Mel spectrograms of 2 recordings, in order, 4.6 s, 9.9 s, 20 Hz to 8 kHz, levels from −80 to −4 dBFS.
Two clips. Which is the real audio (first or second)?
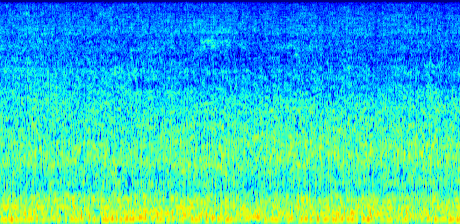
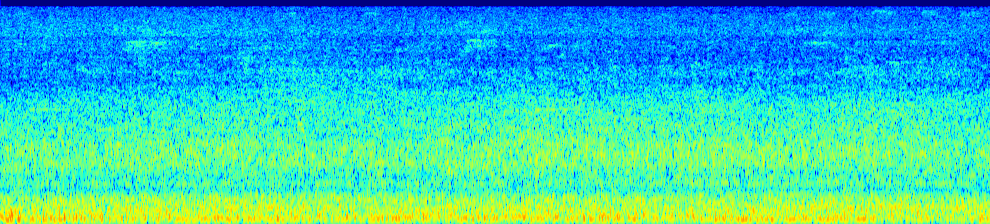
second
